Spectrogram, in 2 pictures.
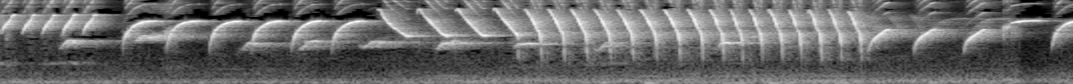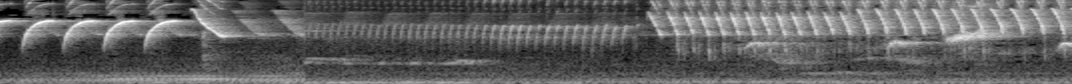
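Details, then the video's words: Canary lure song intended to make other canaries respond: varied phrases of swept chirps and rapid trills, a quiet gap of about two seconds, then a fast rattling trill resumes. "Burung Kenari Kondisi Apa Saja Bisa langsung Respon Dengan Pancingan Kenari Gacor Satu Ini"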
